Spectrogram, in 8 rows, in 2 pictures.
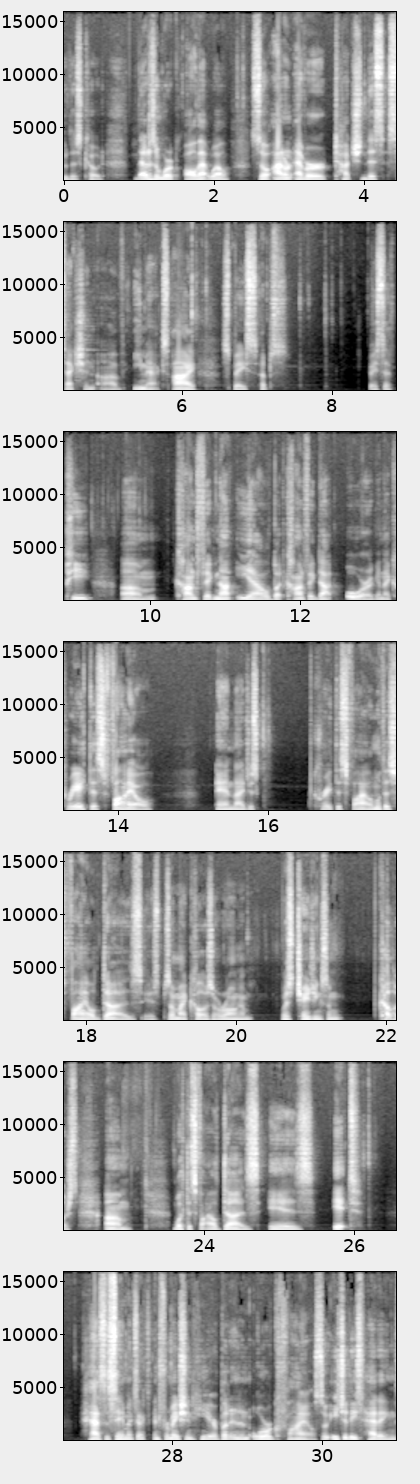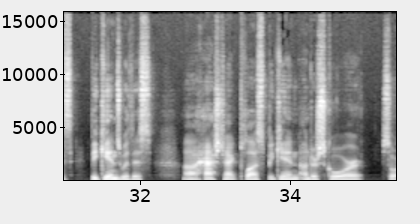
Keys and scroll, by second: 1.5 d, 5.9-6.8 typing, 7.7 Escape, 30.4 Tab.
